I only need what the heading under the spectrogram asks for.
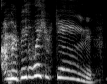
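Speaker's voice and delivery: put-on very high, scratchy childish voice, King stretched. Imitating Asta, a character they find annoying, in Asta's scratchy, childish voice. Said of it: "his like scratchy, childish voice".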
